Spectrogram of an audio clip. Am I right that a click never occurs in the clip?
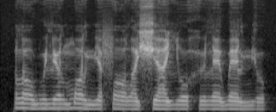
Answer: yes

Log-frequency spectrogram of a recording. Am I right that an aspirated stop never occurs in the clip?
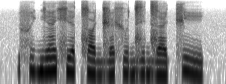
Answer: yes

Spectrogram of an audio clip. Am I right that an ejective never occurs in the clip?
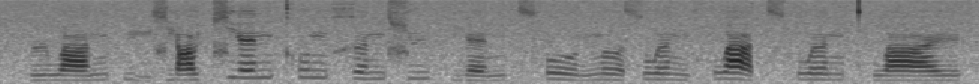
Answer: yes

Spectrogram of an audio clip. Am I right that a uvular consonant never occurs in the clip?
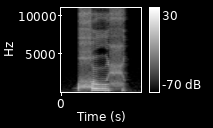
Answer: no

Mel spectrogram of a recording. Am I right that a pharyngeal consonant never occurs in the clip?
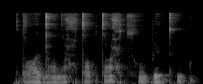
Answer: no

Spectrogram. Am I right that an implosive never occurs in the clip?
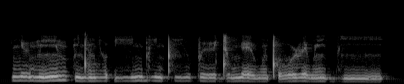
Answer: yes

